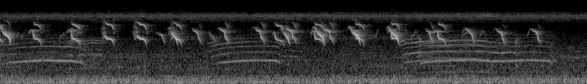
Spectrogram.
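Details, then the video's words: Baby chicks make loud, rhythmic, high peeps sliding downward, roughly three per second. Sustained thin whistled tones rise and fall between them over a background hiss. "Cute Baby Chicks Chirping Sounds"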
